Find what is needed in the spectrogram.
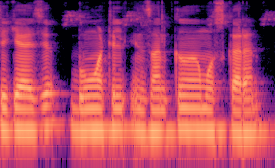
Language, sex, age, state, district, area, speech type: Kashmiri, male, 18-30, Jammu and Kashmir, Anantnag, urban, spontaneous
